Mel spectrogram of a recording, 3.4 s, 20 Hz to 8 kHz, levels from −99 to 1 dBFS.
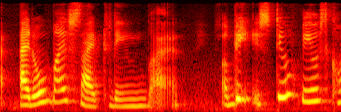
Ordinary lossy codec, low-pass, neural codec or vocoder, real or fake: none; 7.2 kHz; codec, 16 kHz, 1 kbps, FunCodec, trained on LibriTTS, 50 frames a second; fake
